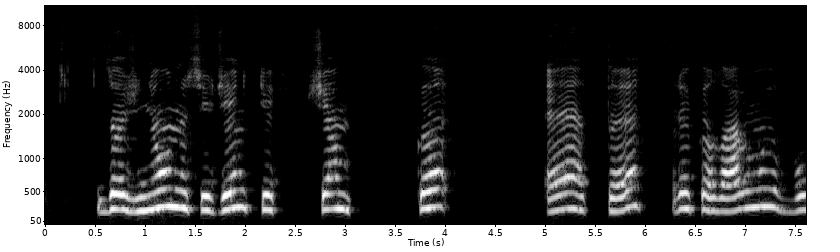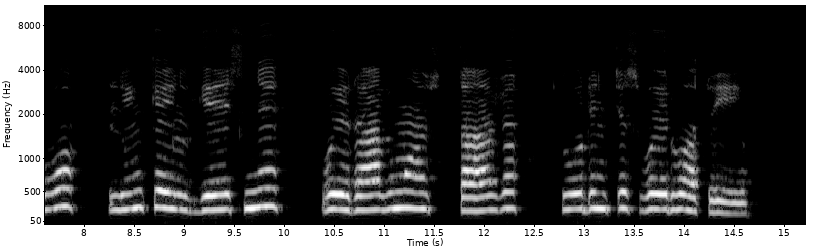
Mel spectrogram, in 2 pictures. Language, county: Lithuanian, Šiauliai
